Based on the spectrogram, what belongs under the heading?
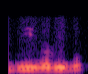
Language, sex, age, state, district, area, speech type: Urdu, male, 18-30, Bihar, Purnia, rural, conversation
